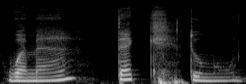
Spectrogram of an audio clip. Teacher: کیف ساکن پر ہمس ہوگی، سانس جاری رکھیں گے. تکتمون، مون چار حرکہ لمبا.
